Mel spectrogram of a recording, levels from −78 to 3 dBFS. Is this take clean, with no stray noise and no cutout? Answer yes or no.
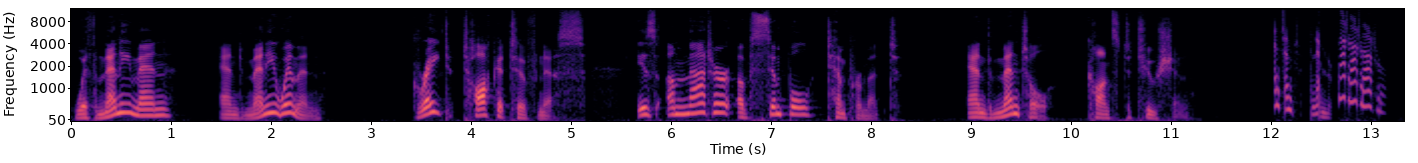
no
